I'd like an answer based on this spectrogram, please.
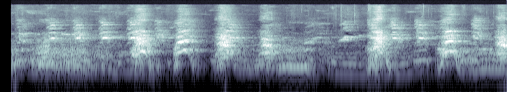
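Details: Male Border Collie puppy: a run of short, rough barks about every half second, loud and close, with faint voices beneath.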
